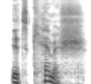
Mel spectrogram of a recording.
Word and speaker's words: Chemish: It's Chemish. – Chemish. – It is Chemish. So okay, the Chemish. Pronouncing guide in the back of the Book of Mormon, it describes as Chemish.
